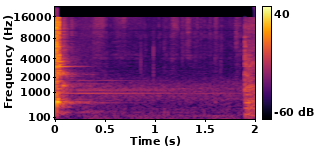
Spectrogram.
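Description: A metal can is knocked against the rim of a cast iron Dutch oven to shake out the last of the apple pie filling. One sharp metallic clang comes right at the start and rings on, fading over about a second.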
